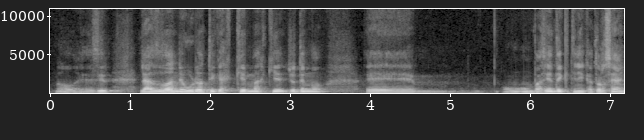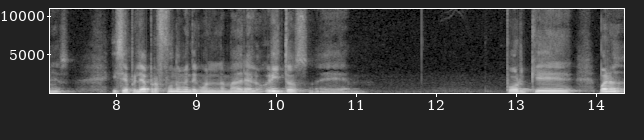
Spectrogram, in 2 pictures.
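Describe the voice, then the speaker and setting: A man's voice: medium pitch, a little slow, long pauses, mellow. A man with an Argentine Spanish accent teaching a study group in an explanatory lecture, often adding rhetorical tag questions and repeating points for emphasis.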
